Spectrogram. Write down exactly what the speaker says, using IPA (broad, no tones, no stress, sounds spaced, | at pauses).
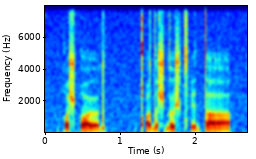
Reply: qʷ e ʃ qʷ œː d | qʼ œ d a ʃ ɡ œ ʃ t͡sʼ e d t aː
